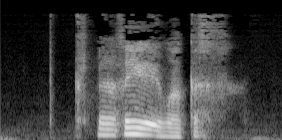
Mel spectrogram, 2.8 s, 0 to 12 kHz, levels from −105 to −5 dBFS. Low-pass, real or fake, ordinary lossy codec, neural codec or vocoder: 10.8 kHz; fake; MP3, 32 kbps; codec, 44.1 kHz, 2.6 kbps, DAC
